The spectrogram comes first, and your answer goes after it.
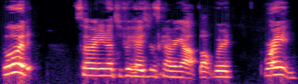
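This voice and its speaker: A woman's voice: fairly high pitch, animated, moderate pace, slight background noise. A young woman from Argentina with a mixed Argentinian accent, a native Spanish speaker, chatting as a guest on a live video call and laughing often. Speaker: guest influencer.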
